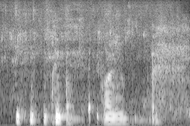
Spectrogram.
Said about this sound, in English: Are you really turning on water right now in the middle of my podcast?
